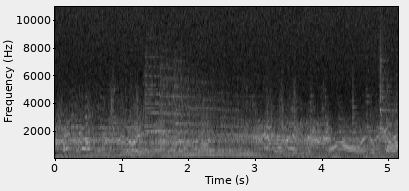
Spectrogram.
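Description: An aircraft engine roars continuously at an air show during an aerobatic roll, its pitch rising and falling while voices talk over it.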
